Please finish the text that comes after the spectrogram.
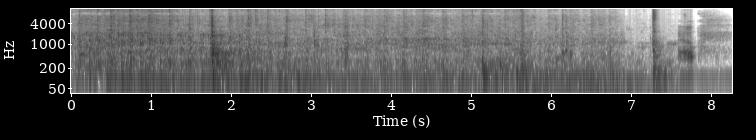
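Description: Ford F-100 truck engine idling unevenly after years of sitting while blowing oil from the exhaust, a low steady rumble with mechanical clanks and brief bumps, fading out near the end, with people speaking over it.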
